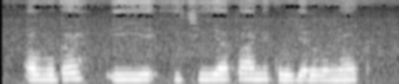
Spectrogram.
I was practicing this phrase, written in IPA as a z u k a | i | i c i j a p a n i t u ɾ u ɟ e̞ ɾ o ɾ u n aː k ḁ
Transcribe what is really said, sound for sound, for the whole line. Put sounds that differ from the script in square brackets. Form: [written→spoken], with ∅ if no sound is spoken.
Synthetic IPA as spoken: a [z→v] u [k→ɡ] a | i | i c i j a p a n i [t→k] u ɾ u ɟ e̞ ɾ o ɾ u n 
